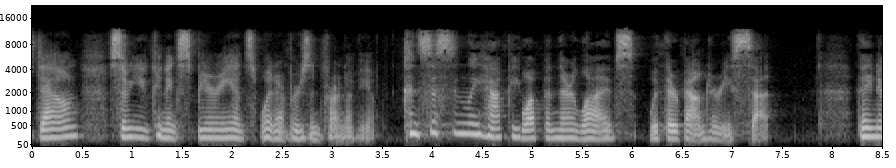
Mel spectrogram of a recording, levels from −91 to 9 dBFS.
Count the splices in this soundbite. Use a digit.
2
